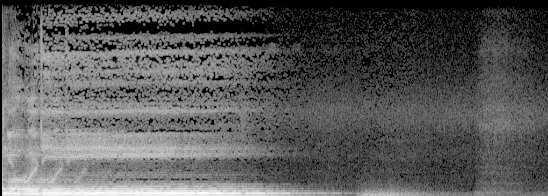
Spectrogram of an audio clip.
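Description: A single long, deep chanted vocal note held steady in pitch, with a slight wavering at its start, fading out over about six seconds. A brief soft rumble follows.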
